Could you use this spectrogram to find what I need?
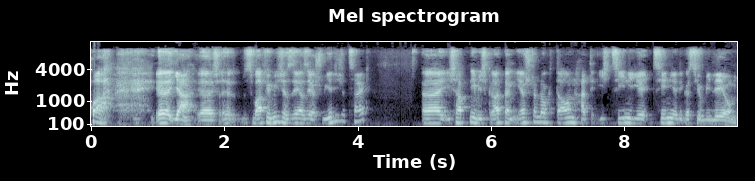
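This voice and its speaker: Here a man has a normal speaking voice with a fairly high pitch. He talks at a fairly slow pace with ordinary pitch variation. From Romania, Transylvanian Saxon (Brașov). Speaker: restaurant owner and chef. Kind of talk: interview.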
